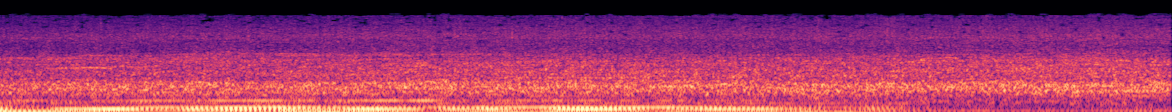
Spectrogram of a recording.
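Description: A large crowd cheers and applauds.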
